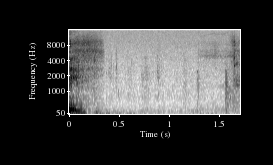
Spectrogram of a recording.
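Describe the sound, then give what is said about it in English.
A single short, sharp cough bursts out at the very start, then fades into near silence with only faint rustling afterward. “I wish I had a cough button.”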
